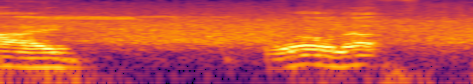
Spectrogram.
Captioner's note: crowd Noises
